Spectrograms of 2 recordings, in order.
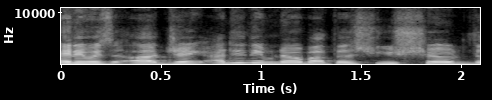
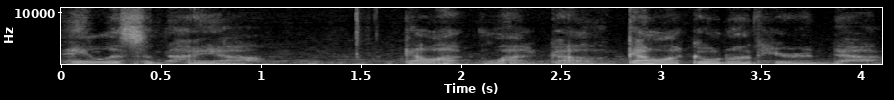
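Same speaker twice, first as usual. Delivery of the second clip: soft, breathy whisper; 11 semitones lower, 18 dB quieter than usual. Showing how a Batman figure would talk: bad Michael Keaton impression. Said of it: "that's my bad Michael Keaton impression".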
